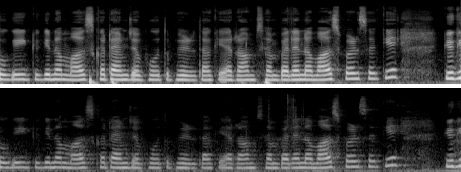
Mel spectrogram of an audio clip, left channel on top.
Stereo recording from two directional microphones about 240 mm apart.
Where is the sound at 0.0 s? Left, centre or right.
Left.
